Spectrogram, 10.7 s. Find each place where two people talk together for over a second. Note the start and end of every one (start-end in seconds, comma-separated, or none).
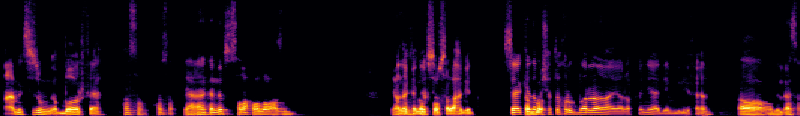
none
